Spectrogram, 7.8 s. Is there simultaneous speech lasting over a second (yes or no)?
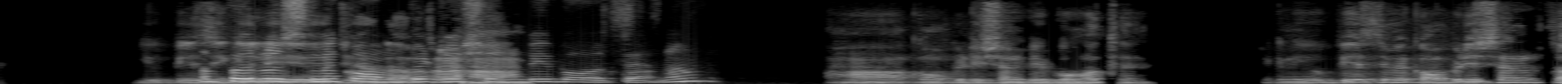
yes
